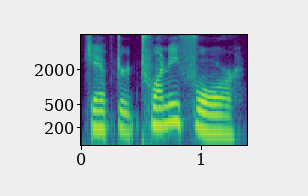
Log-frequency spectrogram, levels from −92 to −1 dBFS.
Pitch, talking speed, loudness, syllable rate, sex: 195 Hz, 130 wpm, -15 LUFS, 4.0 syllables/s, female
